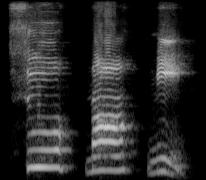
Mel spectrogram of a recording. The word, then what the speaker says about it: tsunami: Tsunami. So it is a tsunami. It's a tsunami. So it is. What the fuck did we need a silent T for?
